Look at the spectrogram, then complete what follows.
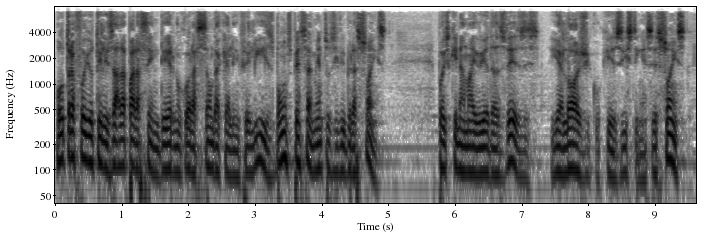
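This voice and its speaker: Man playing a low-voiced, husky Brazilian spiritual mentor. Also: dark tone. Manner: formal, measured, preacherly. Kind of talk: audio drama acting, didactic monologue. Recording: dull lo-fi audio.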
